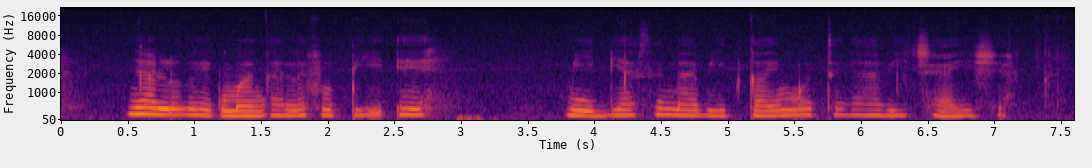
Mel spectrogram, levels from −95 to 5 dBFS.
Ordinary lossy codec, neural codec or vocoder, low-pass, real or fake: none; none; none; real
